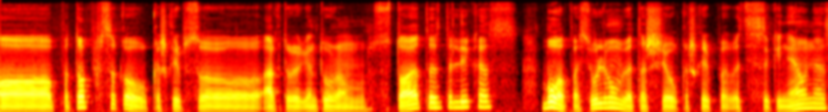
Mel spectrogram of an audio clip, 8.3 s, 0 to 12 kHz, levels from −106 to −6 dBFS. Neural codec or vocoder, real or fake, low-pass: none; real; 10.8 kHz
